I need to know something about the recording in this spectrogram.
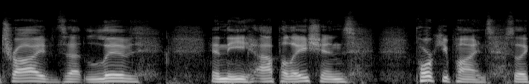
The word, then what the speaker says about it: Appalachia: the bark there the appalachia or i think as they pronounce it in the states appalachia i think we use uh the french pronunciation here in canada but these are the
